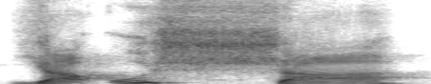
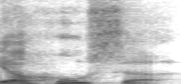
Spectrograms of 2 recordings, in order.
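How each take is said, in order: First: The middle consonant is an sh sound. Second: The middle consonant is a plain s sound. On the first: The speaker calls it right. "sh, sh, makes the S H sound, not the S sound" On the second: The speaker calls it wrong. "Otherwise, his name would be Yahusa"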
